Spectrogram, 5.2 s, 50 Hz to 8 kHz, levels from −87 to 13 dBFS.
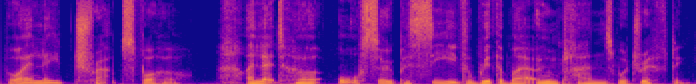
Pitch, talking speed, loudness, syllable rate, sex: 140 Hz, 195 wpm, -19 LUFS, 5.4 syllables/s, male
